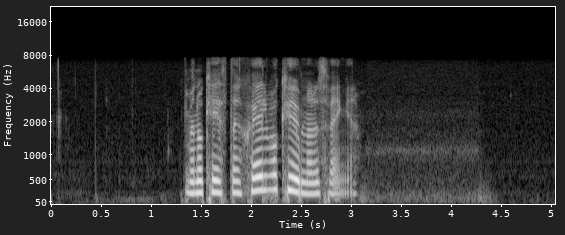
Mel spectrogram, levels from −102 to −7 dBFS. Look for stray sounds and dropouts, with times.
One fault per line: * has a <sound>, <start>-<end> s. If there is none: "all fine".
all fine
